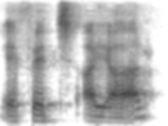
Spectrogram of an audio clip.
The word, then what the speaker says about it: FHIR: F-H-I-R, you pronounce it FHIR.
